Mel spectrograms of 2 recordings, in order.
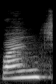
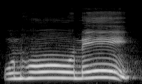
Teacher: अनुस्वार में तो नाक से ज़्यादा सांस निकलती है, मुंह से कम निकलता है।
